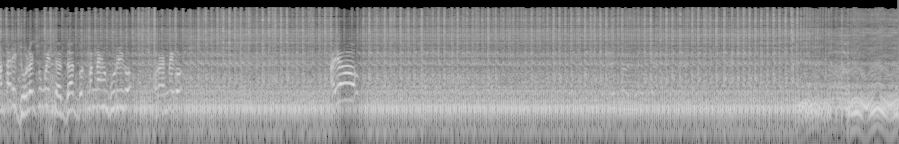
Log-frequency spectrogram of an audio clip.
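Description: A motorcycle engine idles steadily close by.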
